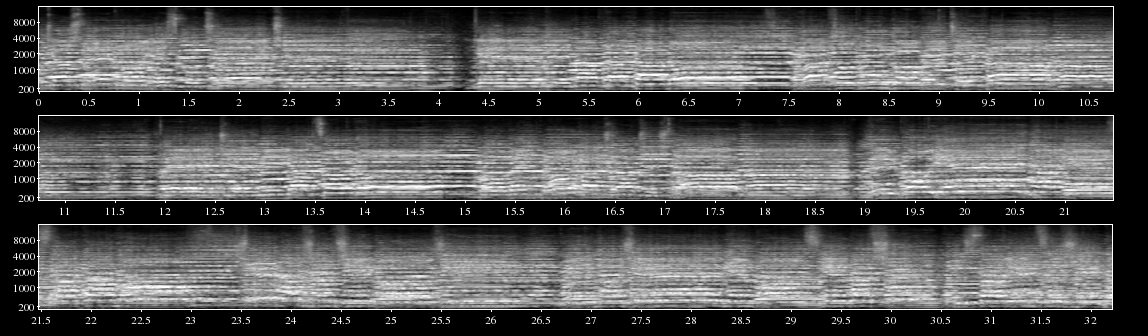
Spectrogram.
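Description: Polish bagpipe band accompanying a man and a choir singing a Christmas carol: voices carrying the melody over the reedy, steady drone of the pipes, with a brief break about four seconds in.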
